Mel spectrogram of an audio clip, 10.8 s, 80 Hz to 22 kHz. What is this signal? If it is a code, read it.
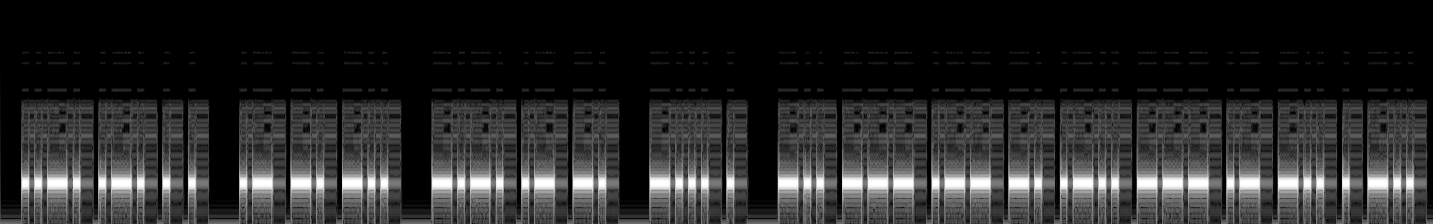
Morse code, heard as a keyed tone, about 25 wpm, 750 Hz. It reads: FREE AND CAN BE DOWNLOADED
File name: Archive / 25 WPM / 25WPM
